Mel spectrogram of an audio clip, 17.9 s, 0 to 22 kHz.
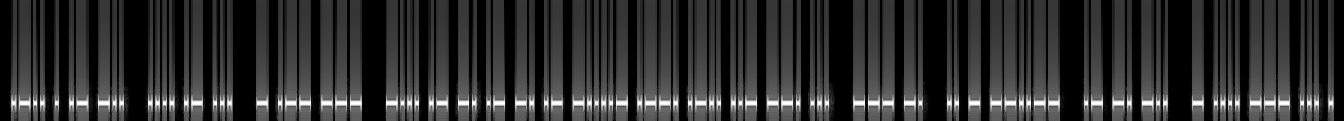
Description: Morse code, heard as a keyed tone, about 25 wpm, 600 Hz. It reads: LEAD HAS TWO BANANA-PLUGS ON IT, AND THOSE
